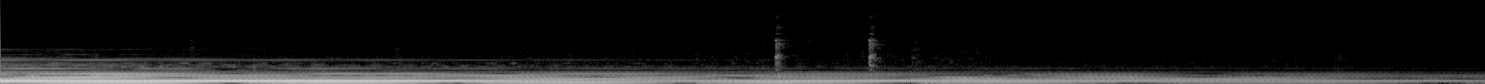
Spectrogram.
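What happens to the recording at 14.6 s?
Nothing goes wrong at 14.6 s: the music plays through that moment intact, with no dropout, click or distortion.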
